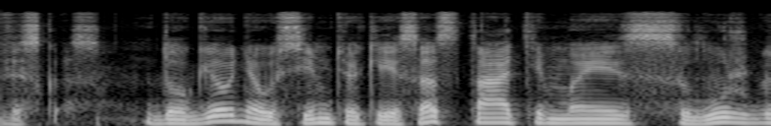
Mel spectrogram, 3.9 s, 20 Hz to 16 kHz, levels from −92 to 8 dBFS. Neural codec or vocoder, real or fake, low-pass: none; real; 10.8 kHz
